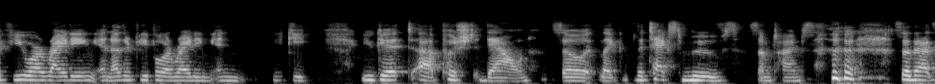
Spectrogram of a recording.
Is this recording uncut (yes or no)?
no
